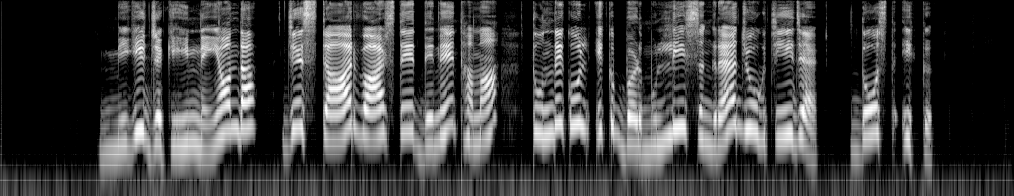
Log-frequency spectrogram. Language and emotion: Dogri, surprised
